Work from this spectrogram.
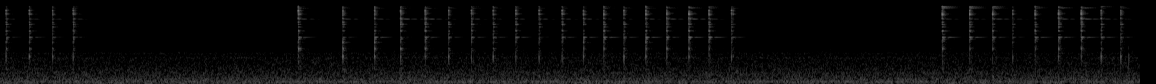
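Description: A thin metal rod taps a hollow stainless steel pipe, about 20 cm long, lying on a lace cloth with a sensor probe clipped to one end. About 32 short, bright metallic clinks with a high ringing tone fall in three bursts separated by pauses. Each tap dies away almost at once over a steady low hiss.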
